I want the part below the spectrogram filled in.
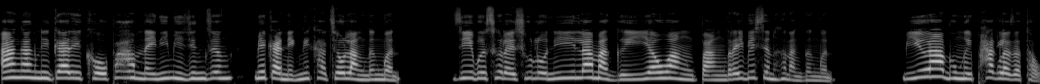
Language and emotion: Bodo, angry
